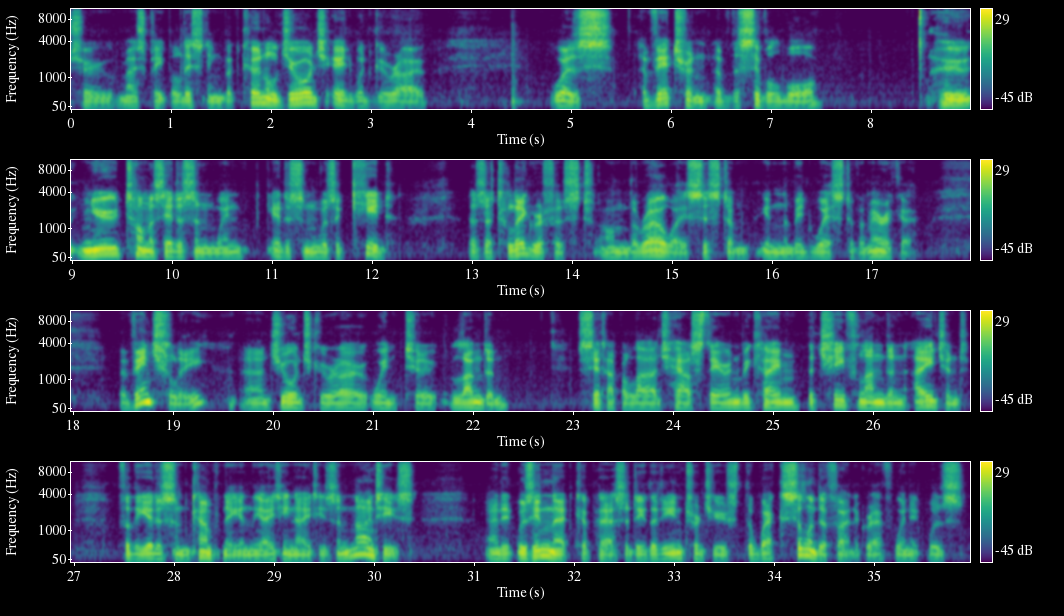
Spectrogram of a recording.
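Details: Adult male speaker; normal speech.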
